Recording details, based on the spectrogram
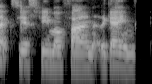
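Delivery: plain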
